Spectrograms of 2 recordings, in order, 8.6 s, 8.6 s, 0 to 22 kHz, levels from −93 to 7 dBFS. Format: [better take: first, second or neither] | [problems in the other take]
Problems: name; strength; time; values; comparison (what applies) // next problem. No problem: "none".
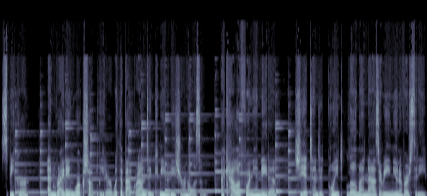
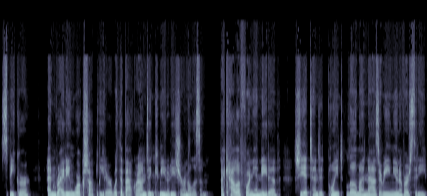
second | doorbell; noticeable; until 6.5 s; peak 7 dB below the speech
